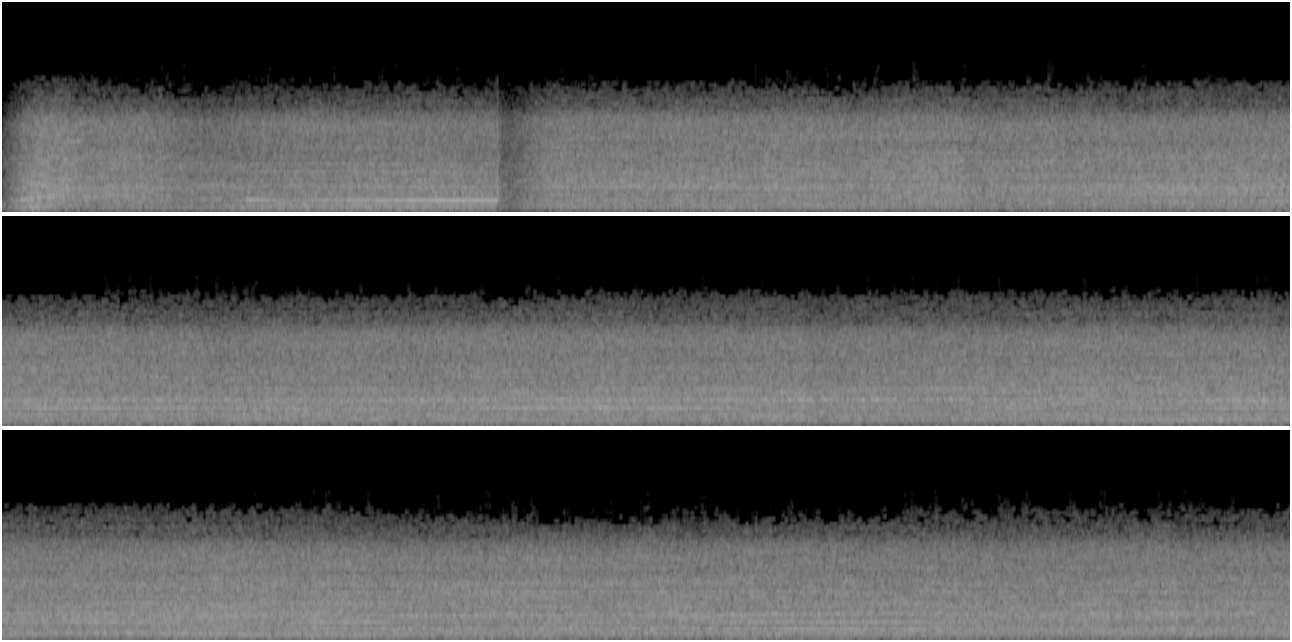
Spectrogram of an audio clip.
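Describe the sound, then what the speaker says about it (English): A hot air blower heats the glue of a window kit, a loud, steady whooshing roar that runs continuously up close, with one brief dip early on before settling into an unbroken drone. "I usually run around the outside edge and heat that glue in real well"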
